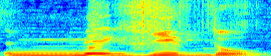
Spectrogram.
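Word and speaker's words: Megiddo: Montanha ou monte do vale de Megido, ou como pronunciam outros, Megido.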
